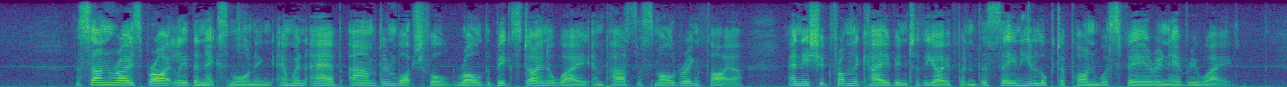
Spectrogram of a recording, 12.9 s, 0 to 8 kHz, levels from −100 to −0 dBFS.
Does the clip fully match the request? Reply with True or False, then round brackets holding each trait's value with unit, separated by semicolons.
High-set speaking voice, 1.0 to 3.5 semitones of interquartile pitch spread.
False (150 Hz; 2.8 semitones)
